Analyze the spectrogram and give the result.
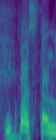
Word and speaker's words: Bostan: A place called a Bostan, B-O-S-T-A-N, Boston. I'm not sure how to say it. – Boston, you said right the first time around.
